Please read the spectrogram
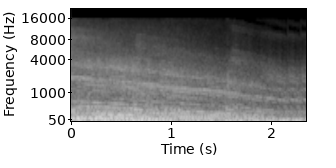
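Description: Electronic dance music winding down in one long downward pitch glide, many tones falling together while the sound fades.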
